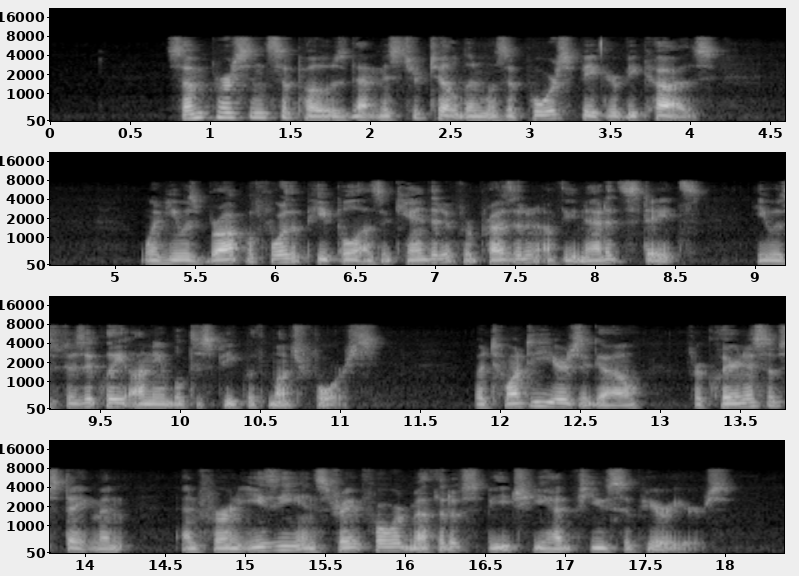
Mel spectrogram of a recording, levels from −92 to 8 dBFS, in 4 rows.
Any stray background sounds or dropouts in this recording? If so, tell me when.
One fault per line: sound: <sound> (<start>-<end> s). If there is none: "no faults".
no faults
